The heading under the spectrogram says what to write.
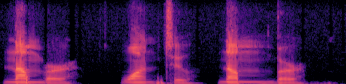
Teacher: the word number has 2 syllables. Which syllable gets the stress, the most prominent part? The first one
